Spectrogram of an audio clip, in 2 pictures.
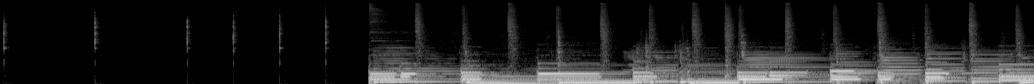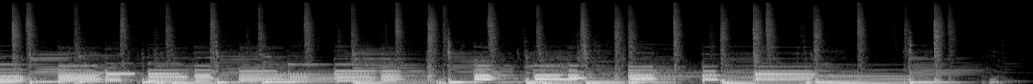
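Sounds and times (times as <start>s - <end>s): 
jazz guitar playing rhythm changes: 3.7s - 20.6s.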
